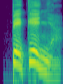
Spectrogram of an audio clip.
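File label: "pequeña", Spanish, female; mekanta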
